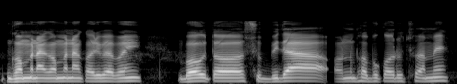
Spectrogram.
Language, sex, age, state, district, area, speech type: Odia, male, 18-30, Odisha, Ganjam, urban, spontaneous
